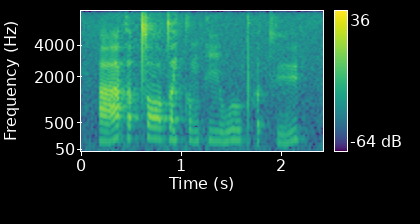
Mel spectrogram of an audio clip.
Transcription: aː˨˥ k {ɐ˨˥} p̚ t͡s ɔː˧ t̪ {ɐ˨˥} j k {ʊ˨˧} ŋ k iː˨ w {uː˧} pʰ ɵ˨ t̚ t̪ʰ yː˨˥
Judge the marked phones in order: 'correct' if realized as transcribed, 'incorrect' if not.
correct, incorrect: ɐ˨˧, correct, correct

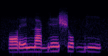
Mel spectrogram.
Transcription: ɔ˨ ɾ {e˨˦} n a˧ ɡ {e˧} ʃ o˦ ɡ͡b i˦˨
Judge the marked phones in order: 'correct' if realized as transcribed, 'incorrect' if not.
correct, incorrect: e˦

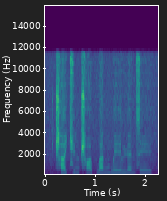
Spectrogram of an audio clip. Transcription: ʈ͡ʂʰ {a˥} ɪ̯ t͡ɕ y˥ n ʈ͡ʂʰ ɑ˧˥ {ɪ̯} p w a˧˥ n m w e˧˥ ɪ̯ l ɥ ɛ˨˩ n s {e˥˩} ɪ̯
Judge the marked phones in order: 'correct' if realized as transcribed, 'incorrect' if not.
incorrect: a˥˩, incorrect: ʊ̯, correct

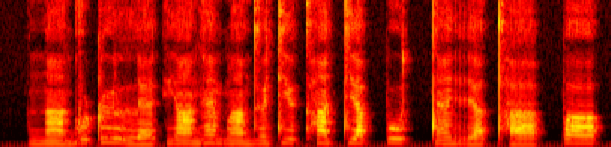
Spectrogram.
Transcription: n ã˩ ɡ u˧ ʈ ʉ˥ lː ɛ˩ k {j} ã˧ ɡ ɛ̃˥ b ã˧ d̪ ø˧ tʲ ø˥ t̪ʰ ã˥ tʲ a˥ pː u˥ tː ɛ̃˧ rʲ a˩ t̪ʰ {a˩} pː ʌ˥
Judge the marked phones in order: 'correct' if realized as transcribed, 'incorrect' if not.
correct, correct

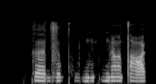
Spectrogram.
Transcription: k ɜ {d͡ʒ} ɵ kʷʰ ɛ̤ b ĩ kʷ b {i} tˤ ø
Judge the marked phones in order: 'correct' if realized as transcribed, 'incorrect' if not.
incorrect: d͡z, incorrect: ĩ

